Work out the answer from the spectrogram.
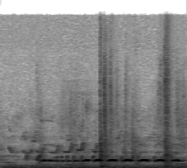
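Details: Local zebra dove singing in the nutut style to provoke rival birds: a steady series of about eight soft, whistled coo pulses at one pitch, broken by two sharp bursts of wing flapping.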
